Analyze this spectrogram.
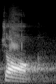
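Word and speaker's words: chalk: यहां यहां देखिए एल के बाद के आया तो एल क्या है? साइलेंट है। क्या हो जाएगा? योक टॉक वॉक चॉक।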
